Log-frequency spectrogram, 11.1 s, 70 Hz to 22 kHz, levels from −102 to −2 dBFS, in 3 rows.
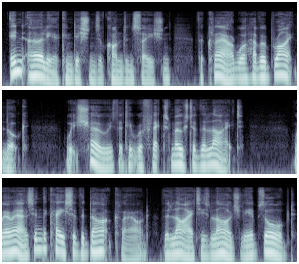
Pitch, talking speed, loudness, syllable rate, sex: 115 Hz, 185 wpm, -19 LUFS, 4.9 syllables/s, male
